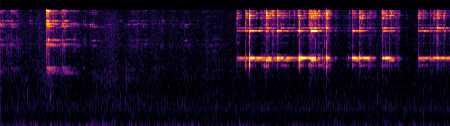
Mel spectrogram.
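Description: Small bells hung on strings being shaken and jingling: one brief shake about half a second in, then a run of repeated jingles in the second half, with a thin ringing tone.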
